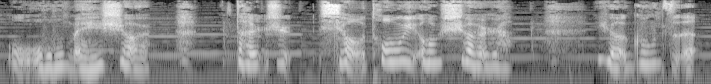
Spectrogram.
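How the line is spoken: Crying speech. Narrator (Chinese): 蜜色荷花盏哭道

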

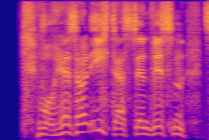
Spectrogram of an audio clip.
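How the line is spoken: Hissing. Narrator (German): zischte Hel

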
